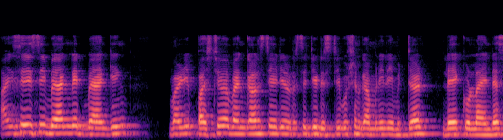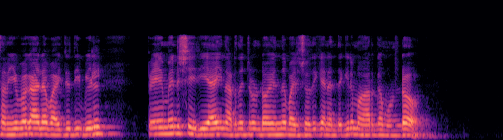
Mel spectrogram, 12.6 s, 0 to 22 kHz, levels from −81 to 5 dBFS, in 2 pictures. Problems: low volume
